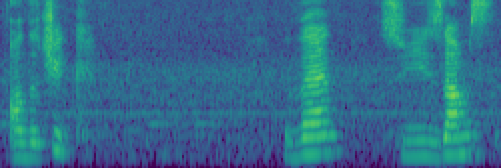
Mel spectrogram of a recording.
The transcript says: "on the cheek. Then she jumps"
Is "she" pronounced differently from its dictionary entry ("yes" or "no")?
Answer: yes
